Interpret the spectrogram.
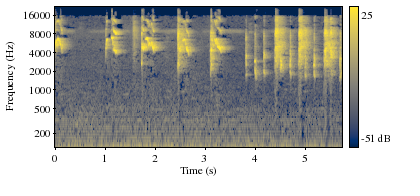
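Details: Prolific long-tailed shrike with a loud, clear voice, played to lure mute shrikes into singing. Several spaced, downslurred rasping notes come first, then a quicker series of short, harsh, high chatters.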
